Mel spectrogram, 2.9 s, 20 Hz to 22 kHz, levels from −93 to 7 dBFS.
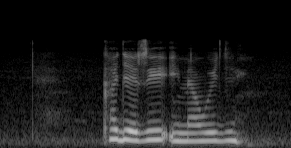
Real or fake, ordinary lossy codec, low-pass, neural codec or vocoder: real; none; 7.2 kHz; none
